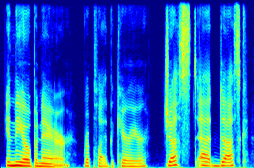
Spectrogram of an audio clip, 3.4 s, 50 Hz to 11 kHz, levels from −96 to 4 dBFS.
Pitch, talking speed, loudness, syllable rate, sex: 210 Hz, 175 wpm, -17 LUFS, 4.6 syllables/s, female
